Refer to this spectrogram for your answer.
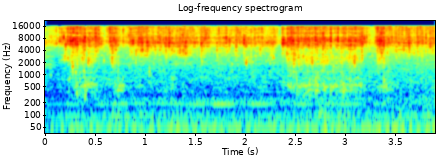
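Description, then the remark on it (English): A dog slurps water from a drinking fountain in a recreation area, well clear of the nozzle: a steady trickle of running water with a few bursts of wet, hissy lapping over a low background hum, with no talking. “And this is what it sounds like when a dog enjoys a slurp from a fountain, well clear of the nozzle, I have to say.”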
